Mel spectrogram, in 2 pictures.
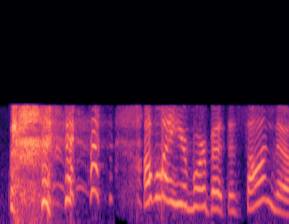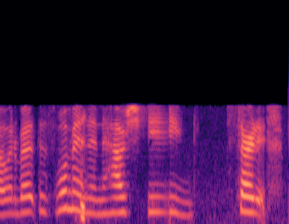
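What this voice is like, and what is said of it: Slight Canadian accent. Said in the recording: “you have a little bit of a Canadian accent going on there... Oh, just a wee bit... I might have a wee bit of a Canadian accent going on there... I'm Canadian, eh?... I could hear it in your voice”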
